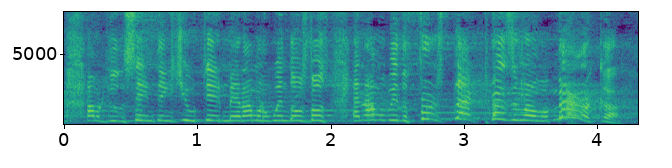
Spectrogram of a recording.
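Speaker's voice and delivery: very high, fast, squeaky fanboy gush; over-excited young Barack. Acted. Barack meets his idol Mandela, high, frantic excitement. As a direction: race breathlessly through it in a high-pitched voice. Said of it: "Not with that voice".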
